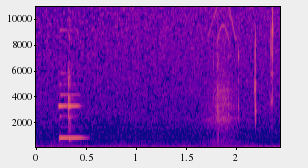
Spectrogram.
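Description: A single short electronic beep from an iPhone about a quarter second in: Siri's tone as it stops listening to a spoken request. Otherwise a quiet room.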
